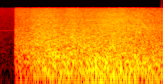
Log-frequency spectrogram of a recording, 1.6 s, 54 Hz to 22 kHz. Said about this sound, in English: This is the sound of 100,000 tons and 5,000 sailors from across the country aboard the largest warship ever to take the seas.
